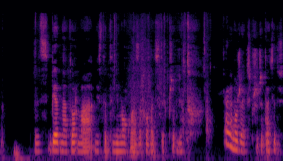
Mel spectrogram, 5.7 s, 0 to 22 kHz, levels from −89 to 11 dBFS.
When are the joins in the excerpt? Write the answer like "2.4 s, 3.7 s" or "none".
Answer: 4.3 s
